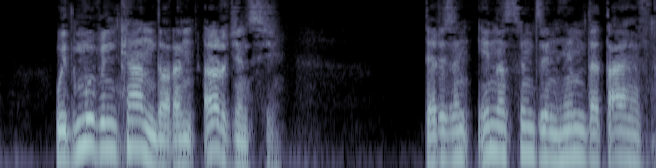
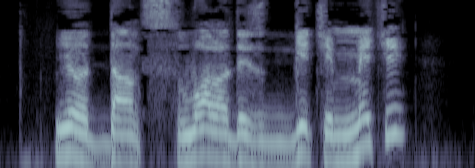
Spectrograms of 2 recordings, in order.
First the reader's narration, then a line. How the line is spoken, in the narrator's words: he kept roaring across to Opsley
